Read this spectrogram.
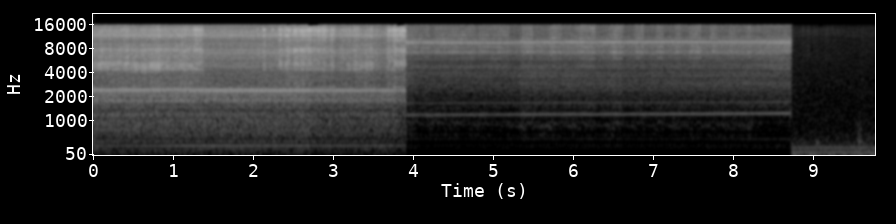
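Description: A small rotary tool whines as it grinds against metal.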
